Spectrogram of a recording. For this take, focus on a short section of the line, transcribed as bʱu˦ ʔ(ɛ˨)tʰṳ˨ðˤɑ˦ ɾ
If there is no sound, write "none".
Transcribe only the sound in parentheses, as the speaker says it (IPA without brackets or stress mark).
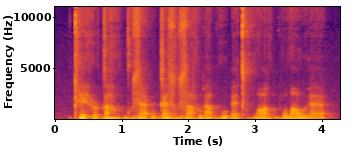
ɛ˨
